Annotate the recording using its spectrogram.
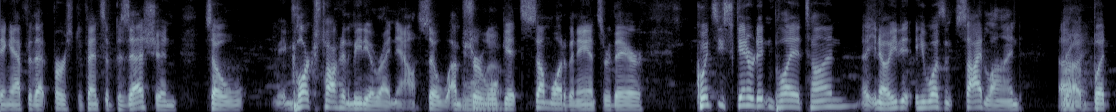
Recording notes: LIVE from Chili's on West End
